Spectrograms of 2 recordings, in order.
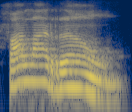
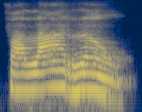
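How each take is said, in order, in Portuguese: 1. A sílaba tônica cai na última sílaba. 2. A sílaba tônica cai na sílaba do meio. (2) "no passado"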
